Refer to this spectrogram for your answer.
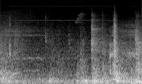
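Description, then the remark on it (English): A door is pulled open and shut with a couple of quick, fairly loud thuds, over a steady rumble of room noise and faint background voices. “Can you get the door real quick? They better not be. Open the door real quick.”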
